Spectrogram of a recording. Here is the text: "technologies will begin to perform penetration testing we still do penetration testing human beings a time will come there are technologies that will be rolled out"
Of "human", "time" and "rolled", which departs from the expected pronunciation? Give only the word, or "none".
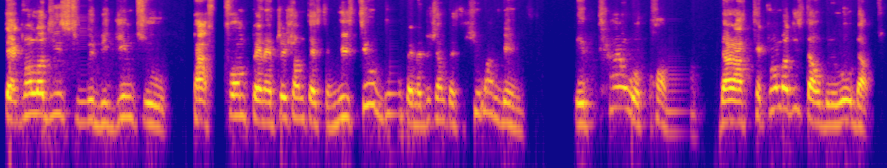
none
